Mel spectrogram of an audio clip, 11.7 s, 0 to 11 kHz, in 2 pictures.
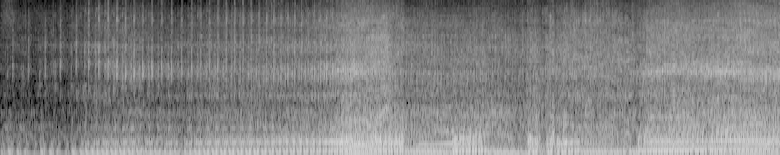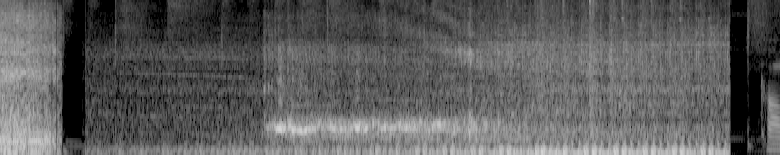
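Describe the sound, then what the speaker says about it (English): A Harley-Davidson 883R Sportster, built for stunts, revs hard and loud up close as it pulls a wheelie. The engine roars for several seconds, cuts off abruptly, then idles and revs again more quietly. "Watch, I'll show you guys how easy it is to pop a wheelie."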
